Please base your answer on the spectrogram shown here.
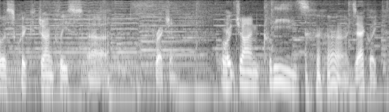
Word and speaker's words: Cleese: He noted that his name is pronounced to rhyme with cheese rather than fleece. In fact, his surname was originally Cheese, but his father changed it to Cleese.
